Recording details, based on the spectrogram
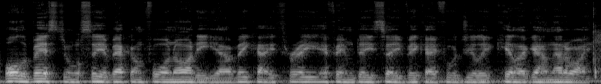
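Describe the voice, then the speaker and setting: An Australian man working as an amateur radio operator, chatting casually over a contact in halting phrases full of operator jargon. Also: on the low side, level tone, darkish tone, slight background noise.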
